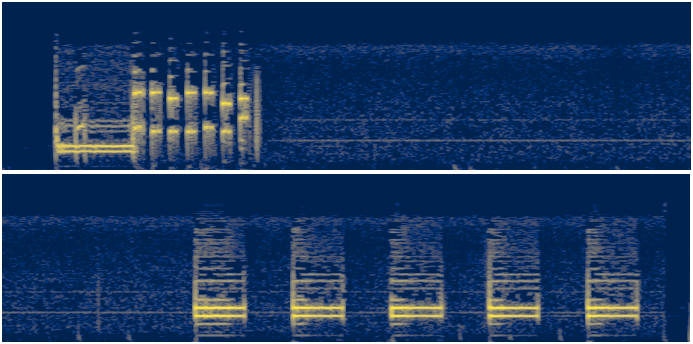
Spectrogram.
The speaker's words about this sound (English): Listen to the dialing. Listen to how long the call takes to go through.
